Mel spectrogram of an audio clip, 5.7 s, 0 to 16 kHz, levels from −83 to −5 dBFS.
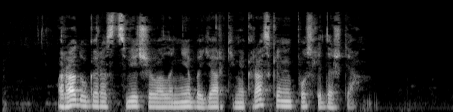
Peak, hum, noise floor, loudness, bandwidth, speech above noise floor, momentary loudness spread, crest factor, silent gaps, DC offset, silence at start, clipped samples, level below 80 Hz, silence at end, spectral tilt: -2 dBFS; none; -71 dBFS; -23 LUFS; 11.5 kHz; 47 dB; 11 LU; 22 dB; none; under 0.1%; 0.75 s; under 0.1%; -58 dBFS; 1.2 s; -4 dB/octave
